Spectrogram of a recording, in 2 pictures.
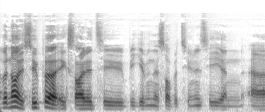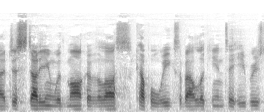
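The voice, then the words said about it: English accent. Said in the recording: “moved from England, if you can tell by my accent”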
